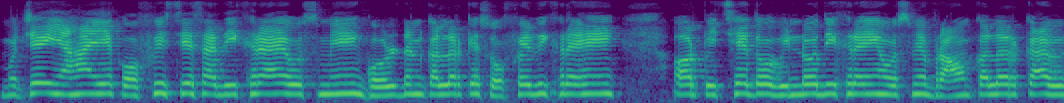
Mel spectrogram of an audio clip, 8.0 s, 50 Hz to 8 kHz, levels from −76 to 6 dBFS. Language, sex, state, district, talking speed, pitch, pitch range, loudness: Hindi, female, Punjab, Kapurthala, 195 wpm, 235 Hz, 230-245 Hz, -15 LUFS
